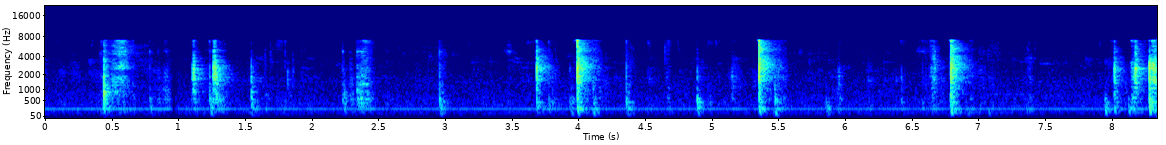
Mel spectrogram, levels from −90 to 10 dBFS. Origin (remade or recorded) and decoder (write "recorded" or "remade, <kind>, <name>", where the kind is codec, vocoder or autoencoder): recorded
